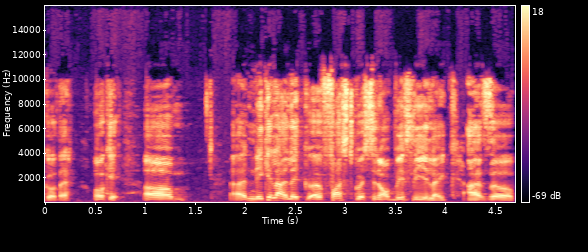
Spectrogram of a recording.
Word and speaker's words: Nikhila: Am I pronouncing it right? Nikhila? Yes, that was surprisingly accurate.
